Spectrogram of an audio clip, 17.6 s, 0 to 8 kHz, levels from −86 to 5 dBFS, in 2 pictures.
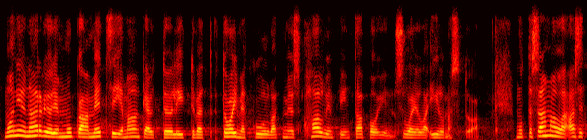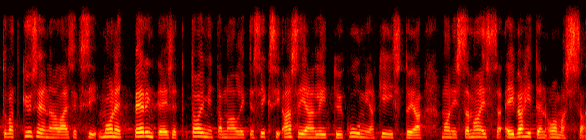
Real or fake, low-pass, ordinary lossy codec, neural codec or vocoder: fake; 7.2 kHz; Opus, 24 kbps; codec, 24 kHz, 6 kbps, HILCodec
